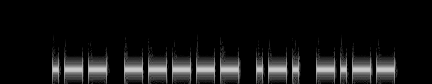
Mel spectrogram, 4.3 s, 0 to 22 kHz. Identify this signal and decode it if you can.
Morse code, heard as a keyed tone, about 20 wpm, 700 Hz. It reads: W0RY
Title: USA Call Signs - 4 Characters - 2x Character Spacing - 20wpm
